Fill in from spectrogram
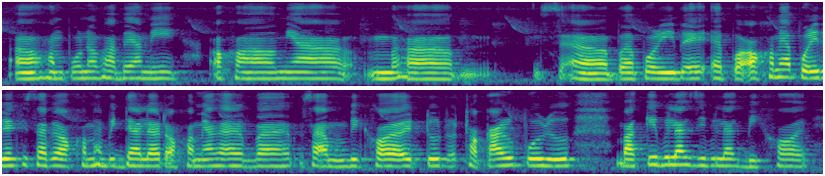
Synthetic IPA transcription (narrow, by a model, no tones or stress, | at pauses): xɔmpuɹnɔbʱabɛami | ɔ̰xɔmija | poɹiɔxɔmijapoɹibexɦisabɛɔxɔmijabidjalɔjɔtɔxɔmijasbixʰɔjtʊtʰɔkaɹupoɹĩ | bakibilakzibilak̚bixʰɔj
